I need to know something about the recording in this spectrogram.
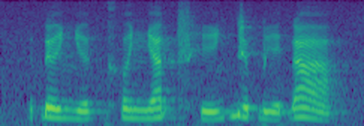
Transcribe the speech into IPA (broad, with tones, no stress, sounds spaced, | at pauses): ɗ ɘ˧ ʎ ɘ˩˥ kʰ ɤ˧ ɲ a˥ t͡sʰ i˩˥ ʎ d ʏ˧ ɓ i˩ ɗ a˥˩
